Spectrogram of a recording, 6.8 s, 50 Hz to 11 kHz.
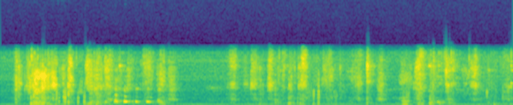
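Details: A 3½-month-old Shiba Inu puppy playing with his favourite toy gives short, throaty yips and grumbling vocalizations in irregular bursts.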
